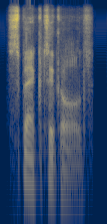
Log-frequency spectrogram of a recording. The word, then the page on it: spectacled: British English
